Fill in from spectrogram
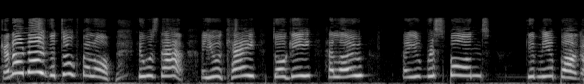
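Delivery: high, loud worried calls; alarmed calling. Real, not acted. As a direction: call out for a fallen dog. Dog fell off, calling it.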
